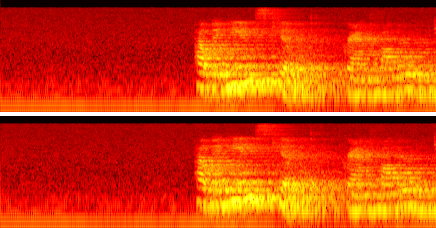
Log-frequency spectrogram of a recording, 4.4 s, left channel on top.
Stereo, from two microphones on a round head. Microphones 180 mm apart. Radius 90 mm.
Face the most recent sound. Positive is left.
turn(degrees=-10)  # may be behind; listen again after turning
